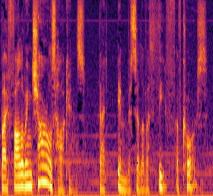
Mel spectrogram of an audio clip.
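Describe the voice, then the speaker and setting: An actor playing an aloof male occultist in a video game, speaking in a haughty, measured and condescending way. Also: a little high, expressive, fairly bright tone. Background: game music.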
